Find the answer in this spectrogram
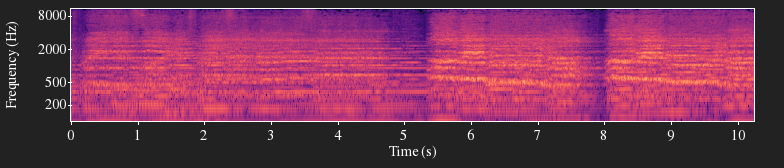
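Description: Church choir singing with a brass ensemble of trumpets and trombone: sustained chords that swell louder on two phrases, about five and about eight seconds in.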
